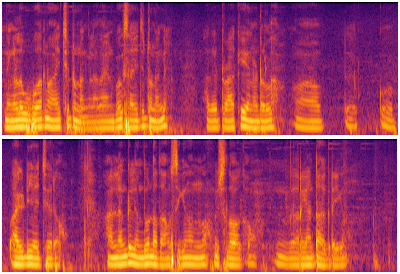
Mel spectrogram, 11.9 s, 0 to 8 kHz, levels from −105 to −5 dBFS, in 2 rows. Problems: background sounds at intervals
